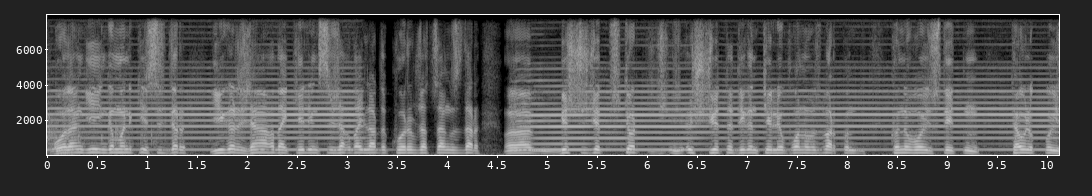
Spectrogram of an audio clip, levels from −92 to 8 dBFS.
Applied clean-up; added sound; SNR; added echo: none; Bowed string instrument; 4 dB; none.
